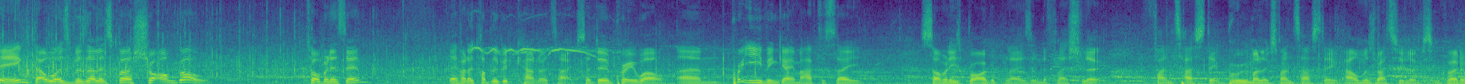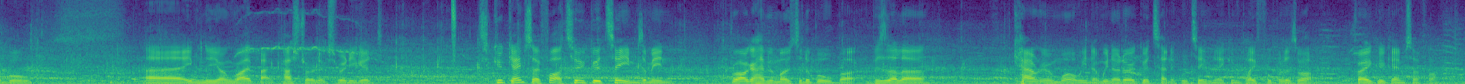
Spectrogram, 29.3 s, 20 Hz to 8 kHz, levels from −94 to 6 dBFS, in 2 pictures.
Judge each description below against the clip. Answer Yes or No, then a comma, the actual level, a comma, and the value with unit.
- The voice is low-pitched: Yes, low, 115 Hz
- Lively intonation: Yes, wide, 6.8 semitones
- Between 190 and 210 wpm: Yes, average, 200 wpm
